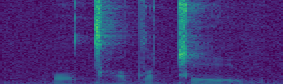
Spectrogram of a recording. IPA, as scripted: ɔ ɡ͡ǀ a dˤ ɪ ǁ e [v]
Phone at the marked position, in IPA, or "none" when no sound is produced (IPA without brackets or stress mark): v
